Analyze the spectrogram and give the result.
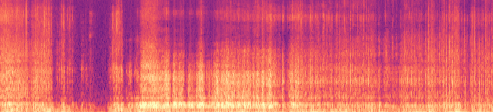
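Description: Long red-painted nails scratch a black foam windscreen on a Blue Yeti Pro microphone near its base and side. The result is a dense, muffled, crunchy rasping that sits almost entirely in the low range, briefly dipping near two seconds before growing loudest in the middle of the clip.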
